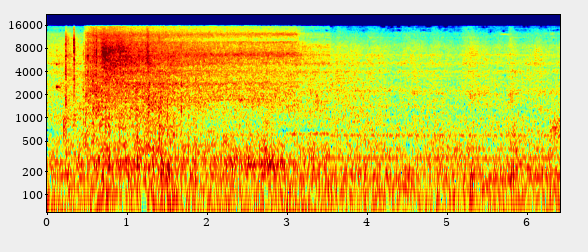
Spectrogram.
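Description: TGV Duplex high-speed train standing at the platform: a loud hiss comes in about half a second in and fades over the next two seconds, over the train's steady running hum.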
